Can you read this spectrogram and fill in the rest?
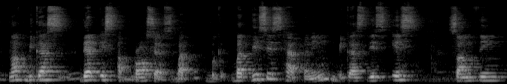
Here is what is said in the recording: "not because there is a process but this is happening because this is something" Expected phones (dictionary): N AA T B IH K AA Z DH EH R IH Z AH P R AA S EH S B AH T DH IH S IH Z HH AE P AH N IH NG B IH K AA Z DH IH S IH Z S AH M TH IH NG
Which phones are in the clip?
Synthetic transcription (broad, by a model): N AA T B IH K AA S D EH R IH S AH P R AA S EH S B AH T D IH S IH S HH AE P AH N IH NG B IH K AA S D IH S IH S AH M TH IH NG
